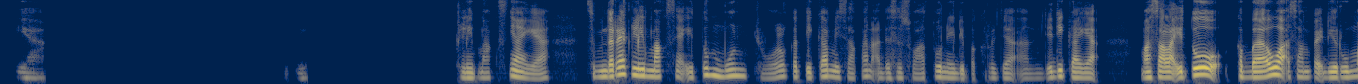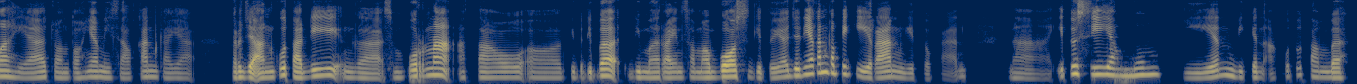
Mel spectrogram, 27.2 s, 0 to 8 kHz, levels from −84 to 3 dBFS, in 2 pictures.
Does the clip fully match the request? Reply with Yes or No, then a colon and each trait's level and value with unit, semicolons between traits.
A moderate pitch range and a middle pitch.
Yes: average, 3.7 semitones; medium, 160 Hz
